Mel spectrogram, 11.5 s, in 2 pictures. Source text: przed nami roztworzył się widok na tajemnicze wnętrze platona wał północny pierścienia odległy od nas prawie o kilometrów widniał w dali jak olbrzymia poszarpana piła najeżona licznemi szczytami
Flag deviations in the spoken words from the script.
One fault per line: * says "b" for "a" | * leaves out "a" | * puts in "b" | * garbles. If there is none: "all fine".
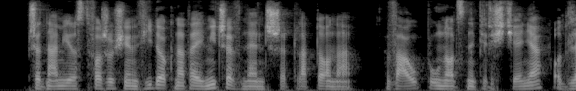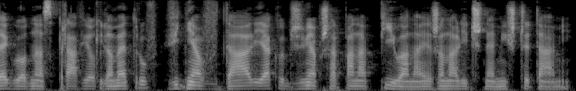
all fine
